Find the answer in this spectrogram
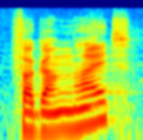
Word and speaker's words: Vergangenheit: That's the first bit there, Vergangenheit. The German V is pronounced with a F, so that's why I said Vergangenheit and not Vergangenheit.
